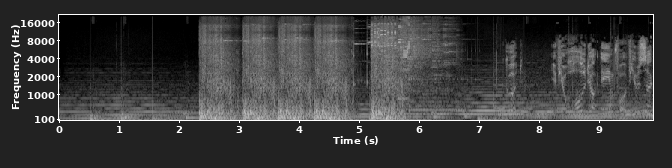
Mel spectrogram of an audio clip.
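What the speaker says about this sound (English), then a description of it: "take a few shots with one of the pistols until it is destroyed" Pistol fire and shattering impacts on a target in the video game Deus Ex, a loud burst of cracking, breaking noise in the middle, then quieter clatter and game sounds.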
